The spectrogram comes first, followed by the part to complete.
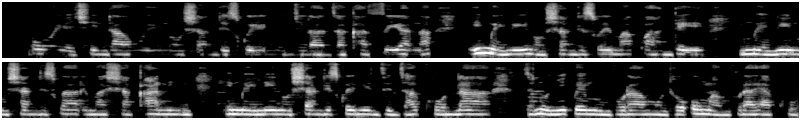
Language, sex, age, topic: Ndau, female, 25-35, health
